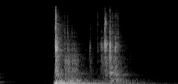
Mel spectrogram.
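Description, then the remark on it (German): A door is carefully opened: a sharp latch clunk, then a brief second rattle of the handle and a fading creak, with no voices around it. “Verhalten klopfte sie, hörte nichts und öffnete vorsichtig die Tür.”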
